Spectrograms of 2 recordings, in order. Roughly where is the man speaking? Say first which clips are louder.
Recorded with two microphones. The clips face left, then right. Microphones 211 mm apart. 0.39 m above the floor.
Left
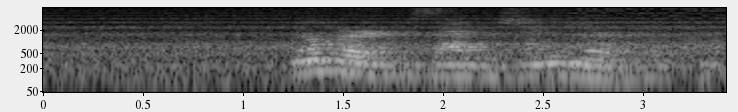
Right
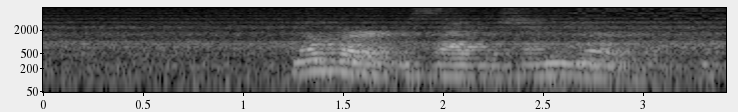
Left 2 dB; left.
